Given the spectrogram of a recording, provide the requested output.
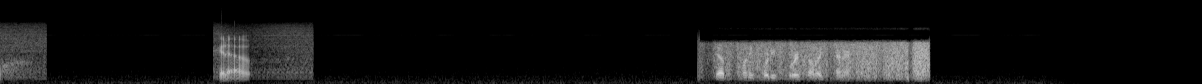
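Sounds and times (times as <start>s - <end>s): radio speech: 2.2s - 2.6s, 7.0s - 9.3s.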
